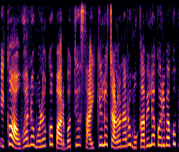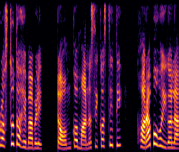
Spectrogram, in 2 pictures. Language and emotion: Odia, fearful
